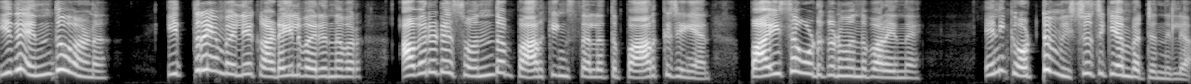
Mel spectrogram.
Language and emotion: Malayalam, angry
